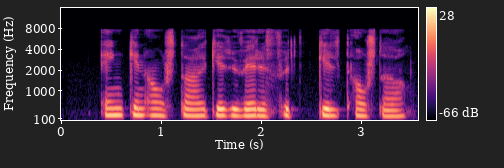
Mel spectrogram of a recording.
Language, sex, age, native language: Icelandic, female, 12, Icelandic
